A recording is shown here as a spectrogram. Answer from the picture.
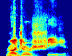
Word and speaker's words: Rajarshi: Yes, Rajarshi, I'm mispronouncing your name, sorry. No, that's a perfect pronunciation.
